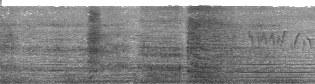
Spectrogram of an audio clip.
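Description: tiger roar

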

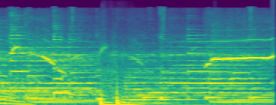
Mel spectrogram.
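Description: human whistling

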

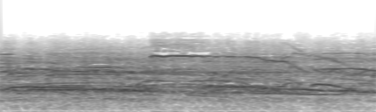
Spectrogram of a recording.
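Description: crowd cheering

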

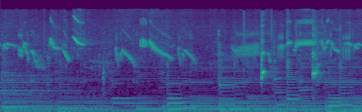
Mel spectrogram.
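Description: bird crying

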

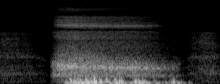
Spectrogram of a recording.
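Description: deep breathing

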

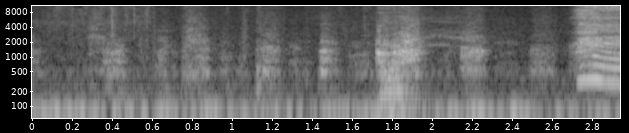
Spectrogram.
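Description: dog panting

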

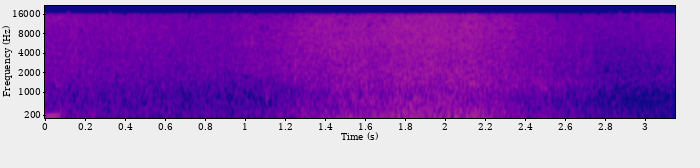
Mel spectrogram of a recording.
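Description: sea waves

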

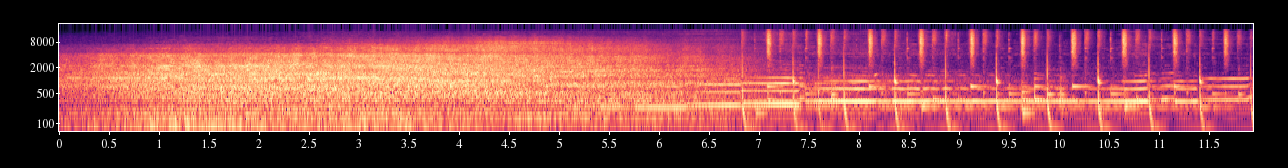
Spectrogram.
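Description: airplane engine

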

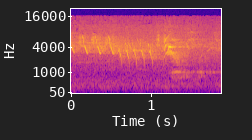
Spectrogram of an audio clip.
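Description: birds singing

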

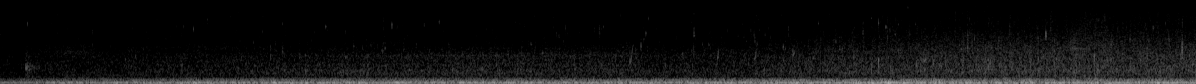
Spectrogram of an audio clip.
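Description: swollen stream flowing

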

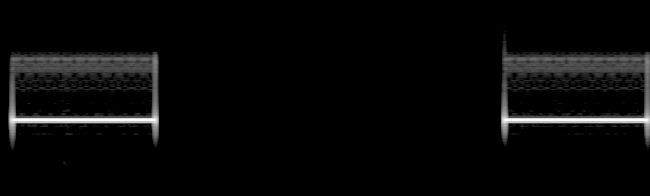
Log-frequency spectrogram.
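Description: telephone ringing tone

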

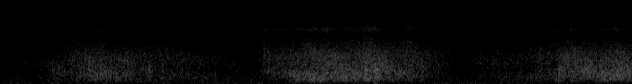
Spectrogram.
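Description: ocean waves washing ashore

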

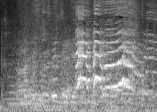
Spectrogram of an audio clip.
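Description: fighting rooster crowing

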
